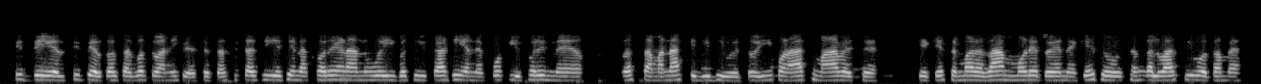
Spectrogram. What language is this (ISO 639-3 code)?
guj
